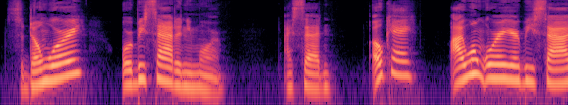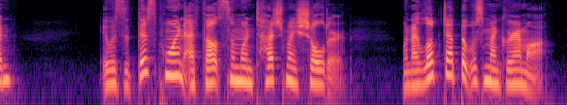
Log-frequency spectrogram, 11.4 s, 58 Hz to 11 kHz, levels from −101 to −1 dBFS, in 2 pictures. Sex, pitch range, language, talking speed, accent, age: female, 140-225 Hz, English, 185 wpm, American, 30-49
